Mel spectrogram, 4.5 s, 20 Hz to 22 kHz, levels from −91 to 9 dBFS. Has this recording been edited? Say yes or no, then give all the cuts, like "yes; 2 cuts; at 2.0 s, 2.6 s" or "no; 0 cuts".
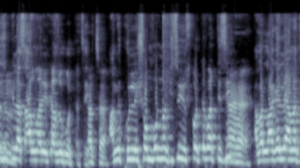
no; 0 cuts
